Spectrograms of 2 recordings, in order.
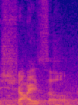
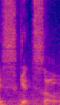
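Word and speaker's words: schizo: Wait, Shyo? Would it be It wouldn't be Shyo, would it? I've always pronounced it Shyo, but it would be Skitso, right?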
